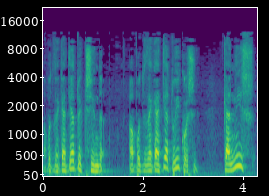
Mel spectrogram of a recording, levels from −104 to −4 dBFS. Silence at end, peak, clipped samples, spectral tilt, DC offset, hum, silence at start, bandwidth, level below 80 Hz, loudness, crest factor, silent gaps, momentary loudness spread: 0.1 s; -6 dBFS; under 0.1%; -6 dB/octave; under 0.1%; none; 0 s; 12 kHz; -46 dBFS; -22 LUFS; 18 dB; none; 9 LU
